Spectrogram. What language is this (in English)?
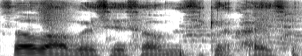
Maithili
